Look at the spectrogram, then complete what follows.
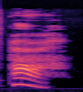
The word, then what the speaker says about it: Paar: En début de mot, ces consonnes ne se prononcent pas comme le P de patate, le T de tomate ou le K de kilo, mais sont accompagnées d'un léger H aspiré, que l'on doit bien percevoir. Das Paar, le couple.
